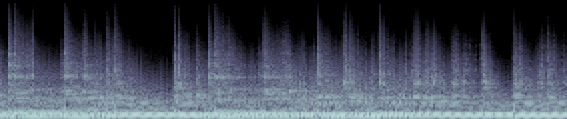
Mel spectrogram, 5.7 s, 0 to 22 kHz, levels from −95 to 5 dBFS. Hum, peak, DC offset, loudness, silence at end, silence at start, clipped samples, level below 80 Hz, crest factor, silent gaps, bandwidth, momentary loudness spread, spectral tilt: none; -8 dBFS; under 0.1%; -21 LUFS; 0 s; 0 s; under 0.1%; -24 dBFS; 10 dB; none; 7.2 kHz; 1 LU; -8.5 dB/octave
